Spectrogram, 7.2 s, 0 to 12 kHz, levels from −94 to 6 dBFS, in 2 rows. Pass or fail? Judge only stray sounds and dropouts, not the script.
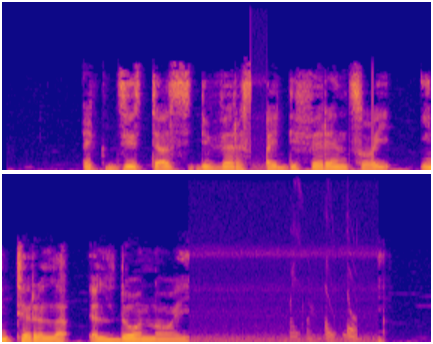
fail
